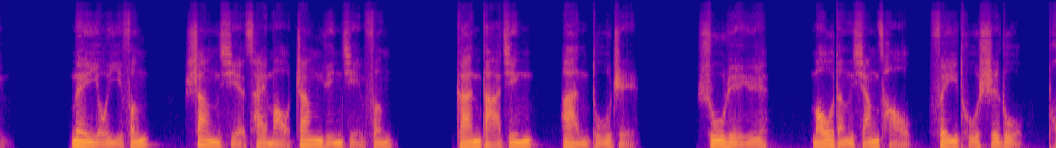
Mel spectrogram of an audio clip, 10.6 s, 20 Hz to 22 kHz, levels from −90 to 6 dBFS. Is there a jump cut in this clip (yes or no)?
no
